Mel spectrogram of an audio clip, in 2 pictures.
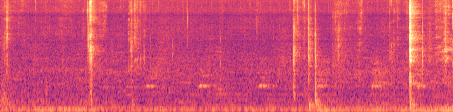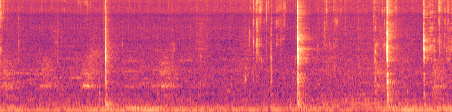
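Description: A child chewing a pancake, with sharp, wet mouth clicks and smacks at irregular moments, about seven in all. The loudest come about six and about eleven seconds in.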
